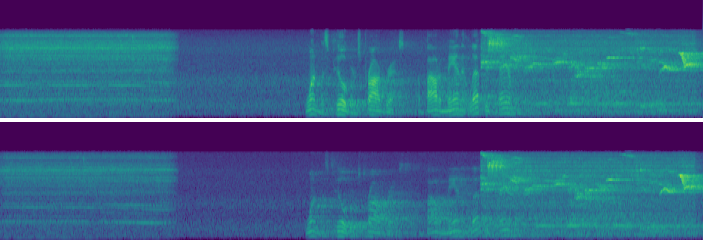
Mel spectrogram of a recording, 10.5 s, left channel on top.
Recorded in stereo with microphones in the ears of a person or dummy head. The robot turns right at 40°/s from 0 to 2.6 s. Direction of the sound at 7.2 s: 20° right (ahead or behind).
